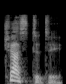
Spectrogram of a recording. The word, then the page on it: chastity: anglais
